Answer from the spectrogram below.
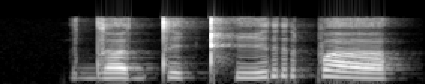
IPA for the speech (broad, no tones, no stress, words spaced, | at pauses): dɐːdtikʰirpɐː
